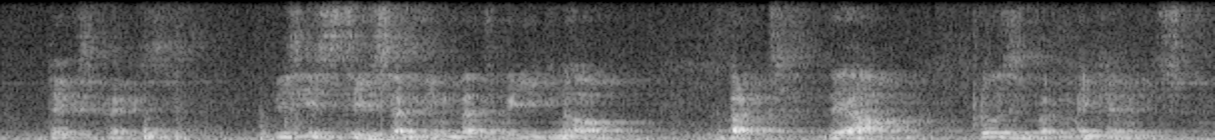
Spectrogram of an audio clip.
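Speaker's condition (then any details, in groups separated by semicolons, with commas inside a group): No condition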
